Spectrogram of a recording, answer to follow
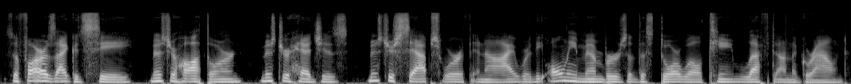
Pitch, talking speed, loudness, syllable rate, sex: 125 Hz, 185 wpm, -19 LUFS, 4.2 syllables/s, male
